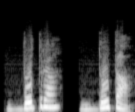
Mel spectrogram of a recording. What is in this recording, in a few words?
"dohtra", Punjabi; ਦੋਹਤਾ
